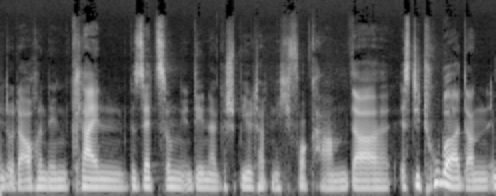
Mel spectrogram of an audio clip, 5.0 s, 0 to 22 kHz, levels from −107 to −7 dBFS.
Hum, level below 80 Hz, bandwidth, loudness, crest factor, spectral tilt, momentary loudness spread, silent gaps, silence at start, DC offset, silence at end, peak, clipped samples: none; -64 dBFS; 17 kHz; -24 LUFS; 22 dB; -4.5 dB/octave; 10 LU; none; 0 s; under 0.1%; 0 s; -2 dBFS; under 0.1%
